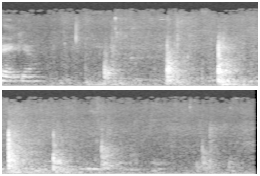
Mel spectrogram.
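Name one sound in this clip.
Heels knock on a wooden stage.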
